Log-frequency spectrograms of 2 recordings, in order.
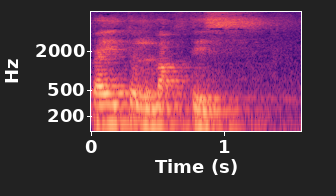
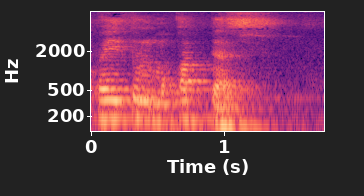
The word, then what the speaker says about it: Baitul Maqdis: Wuyuqalu aidan, tentang Baitul Maqdis juga bisa kita sebut Baitul Maqdis, rumah yang suci, atau Baitul Muqaddas, rumah yang disucikan.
